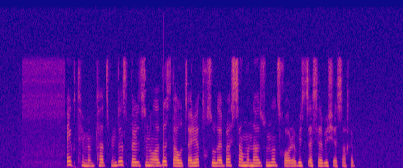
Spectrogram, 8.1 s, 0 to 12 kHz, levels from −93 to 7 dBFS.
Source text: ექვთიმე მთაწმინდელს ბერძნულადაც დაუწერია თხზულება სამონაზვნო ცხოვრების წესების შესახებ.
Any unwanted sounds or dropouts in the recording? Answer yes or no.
no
